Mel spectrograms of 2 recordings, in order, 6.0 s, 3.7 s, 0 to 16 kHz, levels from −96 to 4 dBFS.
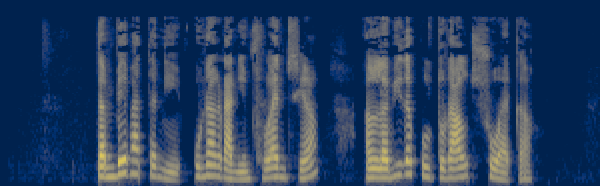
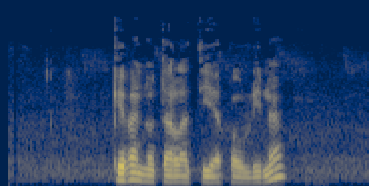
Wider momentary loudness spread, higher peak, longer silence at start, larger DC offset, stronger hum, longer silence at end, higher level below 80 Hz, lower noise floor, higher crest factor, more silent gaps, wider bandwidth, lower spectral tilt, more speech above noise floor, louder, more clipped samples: first, 13 LU vs 9 LU; about the same, -2 dBFS vs -4 dBFS; second, 0.95 s vs 1.15 s; neither; neither; second, 0.7 s vs 0.85 s; second, -76 dBFS vs -70 dBFS; first, -82 dBFS vs -59 dBFS; about the same, 24 dB vs 22 dB; neither; first, 11.5 kHz vs 7.2 kHz; second, -4.5 dB/octave vs -8 dB/octave; first, 59 dB vs 35 dB; first, -23 LUFS vs -26 LUFS; neither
